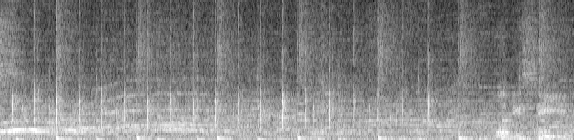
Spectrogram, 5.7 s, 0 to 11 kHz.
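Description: Crowd cheering and clapping at a Tekken 7 fighting game tournament, a steady roar of applause with sharp claps and whoops throughout, while an announcer's voice talks over it on stage.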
